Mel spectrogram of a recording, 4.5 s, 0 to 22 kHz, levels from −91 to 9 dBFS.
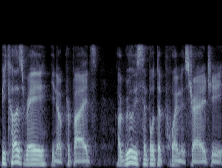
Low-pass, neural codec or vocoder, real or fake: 7.2 kHz; none; real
